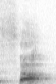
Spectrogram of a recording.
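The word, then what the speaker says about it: ث: அடுத்தது வந்து நாலாவது எழுத்து சா. சா என்பதும் இதே சாண்டா காத்து வரணும் சொல்லும்போது சா வாயில இருந்து காத்து வர மாதிரி சொல்லணும். இந்த சா என்பது வந்து பா தா ரெண்டு எழுத்து பார்த்தீங்கல அதே வடிவத்துல தான் இருக்கும்.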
